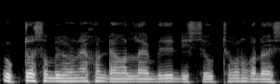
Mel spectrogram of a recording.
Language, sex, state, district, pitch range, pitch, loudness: Assamese, male, Assam, Kamrup Metropolitan, 130-150 Hz, 140 Hz, -17 LUFS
